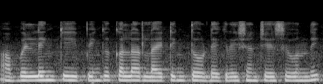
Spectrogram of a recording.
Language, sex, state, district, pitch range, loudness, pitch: Telugu, female, Telangana, Komaram Bheem, 180-195 Hz, -14 LUFS, 185 Hz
